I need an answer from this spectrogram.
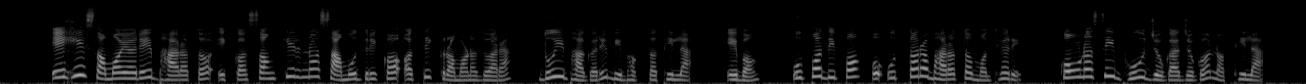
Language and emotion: Odia, neutral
